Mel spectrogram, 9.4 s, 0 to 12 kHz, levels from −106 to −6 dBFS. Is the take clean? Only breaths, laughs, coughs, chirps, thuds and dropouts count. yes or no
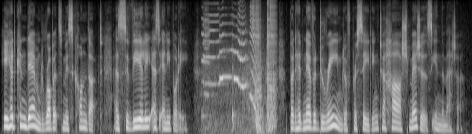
no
